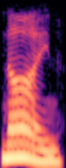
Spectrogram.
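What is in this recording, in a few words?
"nine", US English, recite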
